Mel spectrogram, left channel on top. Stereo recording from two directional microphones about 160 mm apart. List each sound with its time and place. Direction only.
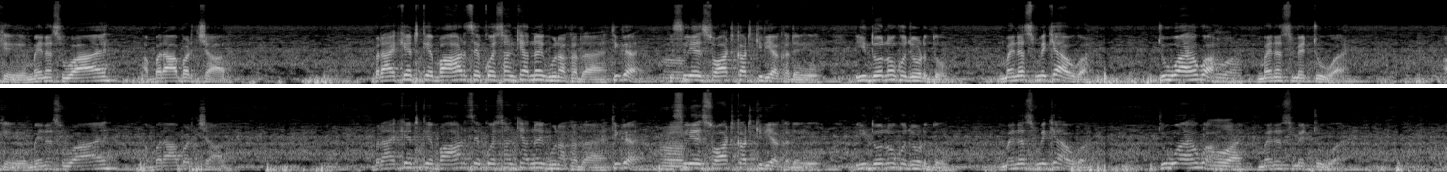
0.0 s speech: 40° left (ahead or behind)
3.8 s speech: 40° left (ahead or behind)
